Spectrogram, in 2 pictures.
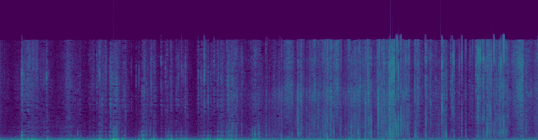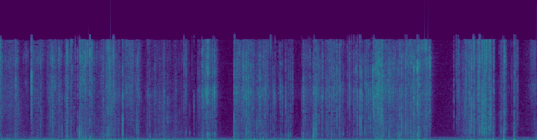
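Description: Long acrylic nails scratch and rub across the sequins of a soft, filled sequin-fabric unicorn plush. The result is a dense, continuous crackling and rasping texture with bright high-end clicks over a low steady hum. Scratching bursts rise and fall throughout.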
